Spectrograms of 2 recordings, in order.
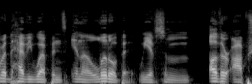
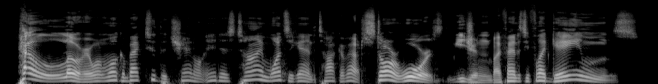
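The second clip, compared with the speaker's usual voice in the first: pitched-up, announcery, show-opening style delivery; 6 semitones higher than usual. Opening a channel video and welcoming viewers back, in an announcer voice. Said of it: "I was a little more announcery than I usually do".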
